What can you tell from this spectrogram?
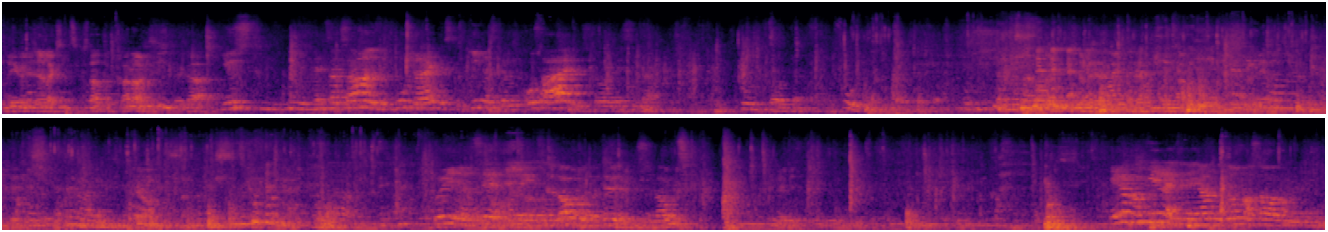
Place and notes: Choire practice in school, Tartu, Estonia
choire, talk, footsteps
Tartu maakond, Eesti, European Union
